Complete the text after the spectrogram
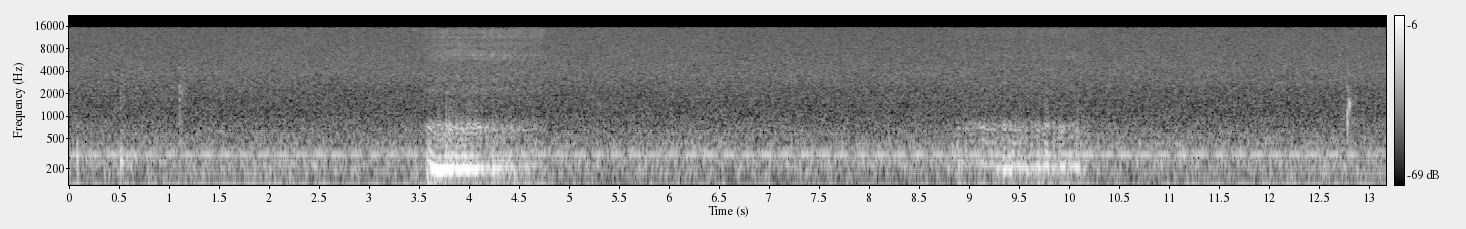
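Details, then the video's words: Five-year-old pet dog asleep in a funny pose with its eyes showing white, snoring indoors: two slow, raspy breaths roughly five seconds apart, the first loud and buzzy, the second softer, over a steady background hum. "Dog Snoring with white eye!! 白目でいびきをかく犬"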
